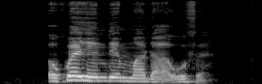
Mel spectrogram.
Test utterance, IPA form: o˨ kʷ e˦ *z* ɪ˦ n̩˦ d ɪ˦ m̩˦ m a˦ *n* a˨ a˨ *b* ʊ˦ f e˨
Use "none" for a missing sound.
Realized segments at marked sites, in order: ɣ, d, w

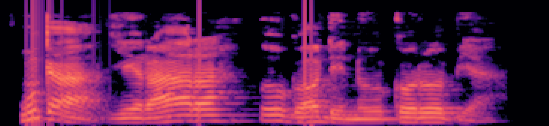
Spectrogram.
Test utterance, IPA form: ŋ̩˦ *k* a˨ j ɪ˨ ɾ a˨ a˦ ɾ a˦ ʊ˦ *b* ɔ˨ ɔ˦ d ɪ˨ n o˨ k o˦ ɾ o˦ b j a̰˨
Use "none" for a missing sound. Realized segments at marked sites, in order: k, ɡ

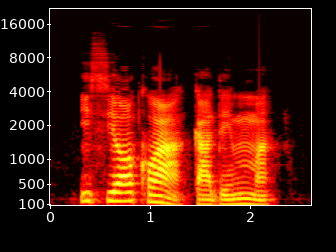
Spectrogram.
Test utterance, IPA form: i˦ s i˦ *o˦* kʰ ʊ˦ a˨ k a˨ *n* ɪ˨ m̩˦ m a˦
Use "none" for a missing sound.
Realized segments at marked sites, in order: ɔ˦, d

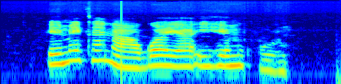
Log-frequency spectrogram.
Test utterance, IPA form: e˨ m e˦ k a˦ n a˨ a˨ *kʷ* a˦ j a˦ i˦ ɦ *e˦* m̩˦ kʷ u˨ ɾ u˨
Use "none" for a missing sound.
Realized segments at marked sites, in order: ɡʷ, e˦

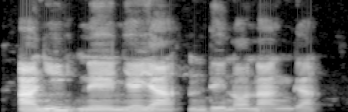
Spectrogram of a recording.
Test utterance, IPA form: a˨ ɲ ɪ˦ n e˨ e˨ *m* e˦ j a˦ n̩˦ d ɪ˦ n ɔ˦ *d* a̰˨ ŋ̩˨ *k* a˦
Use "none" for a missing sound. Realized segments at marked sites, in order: ɲ, n, ɡ

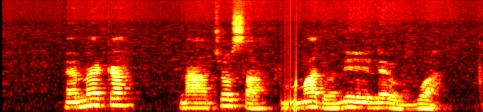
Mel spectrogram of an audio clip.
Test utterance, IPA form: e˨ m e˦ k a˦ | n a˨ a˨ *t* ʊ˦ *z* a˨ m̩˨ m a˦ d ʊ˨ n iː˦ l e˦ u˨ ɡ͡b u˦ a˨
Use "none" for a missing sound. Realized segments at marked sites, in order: t͡ʃ, s

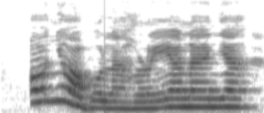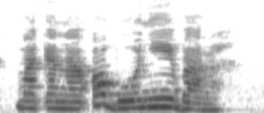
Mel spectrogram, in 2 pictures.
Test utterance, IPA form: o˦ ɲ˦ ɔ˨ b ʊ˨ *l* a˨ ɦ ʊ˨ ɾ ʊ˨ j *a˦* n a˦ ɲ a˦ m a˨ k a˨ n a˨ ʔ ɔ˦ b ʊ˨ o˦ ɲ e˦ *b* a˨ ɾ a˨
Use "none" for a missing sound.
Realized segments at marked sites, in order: l, a˦, b

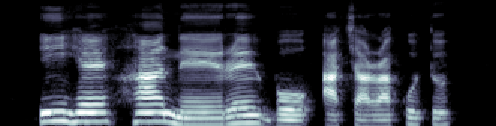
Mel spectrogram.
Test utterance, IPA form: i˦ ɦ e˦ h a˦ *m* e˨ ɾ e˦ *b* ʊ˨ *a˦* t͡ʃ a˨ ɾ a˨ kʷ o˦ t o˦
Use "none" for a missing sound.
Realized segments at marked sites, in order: n, b, a˨

